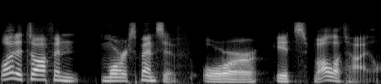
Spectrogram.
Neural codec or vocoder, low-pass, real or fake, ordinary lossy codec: codec, 16 kHz, 0.8 kbps, ZipCodec; 7.2 kHz; fake; Opus, 64 kbps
